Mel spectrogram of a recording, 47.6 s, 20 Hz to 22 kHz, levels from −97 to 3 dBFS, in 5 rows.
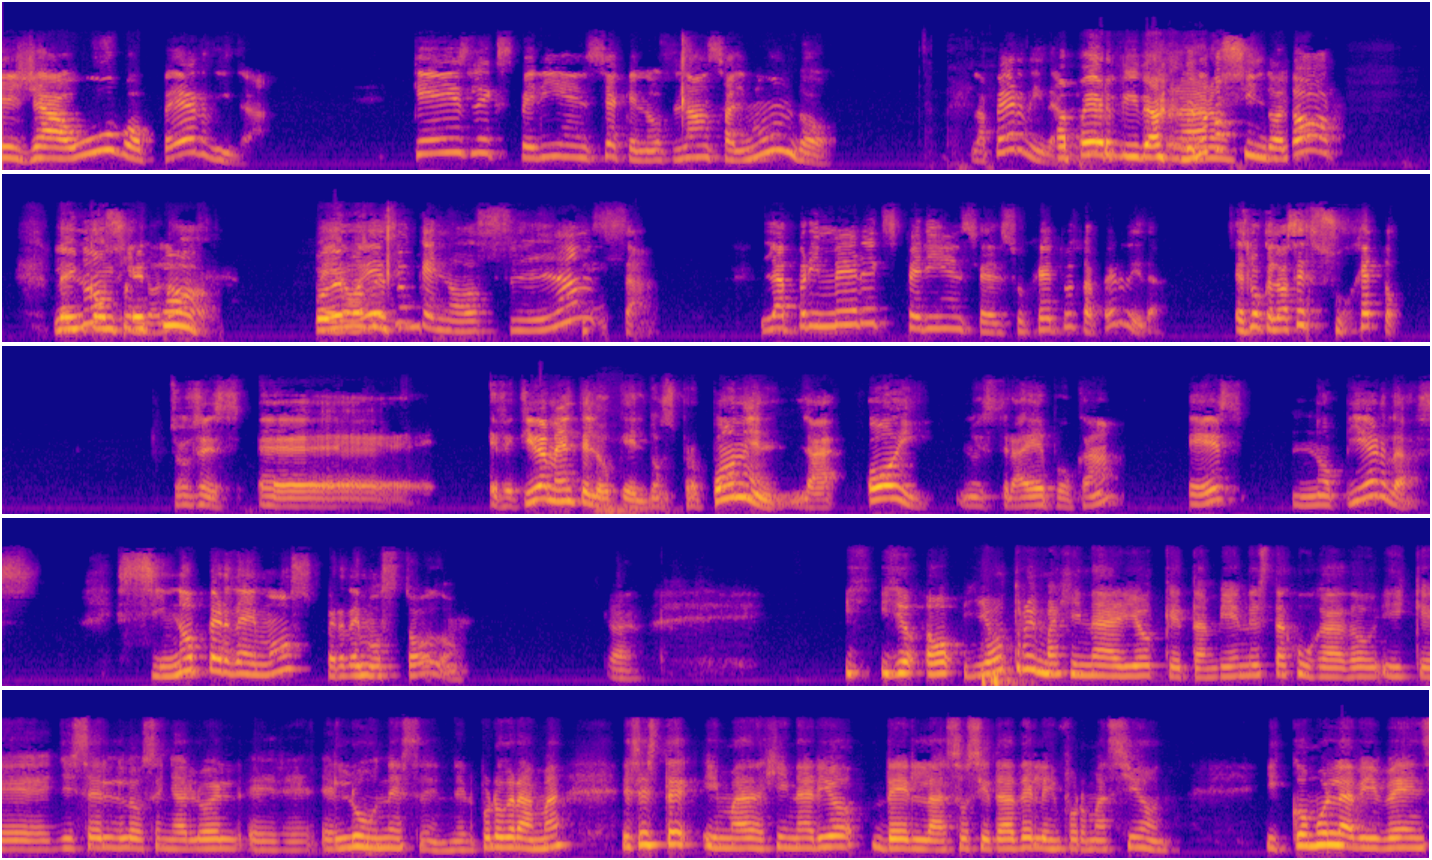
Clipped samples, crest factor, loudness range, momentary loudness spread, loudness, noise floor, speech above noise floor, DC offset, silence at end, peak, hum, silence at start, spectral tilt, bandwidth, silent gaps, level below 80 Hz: under 0.1%; 20 dB; 8 LU; 17 LU; -22 LUFS; -74 dBFS; 52 dB; under 0.1%; 0 s; -2 dBFS; 60 Hz at -65 dBFS; 0 s; -3.5 dB/octave; 12.5 kHz; none; -54 dBFS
